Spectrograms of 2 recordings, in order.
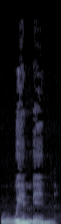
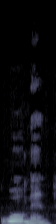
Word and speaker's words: women: and three men on the committee notice the pronunciation it's women the sound there is lips are out for this women good and men okay notice this is not war men but women to e sounds now remember we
